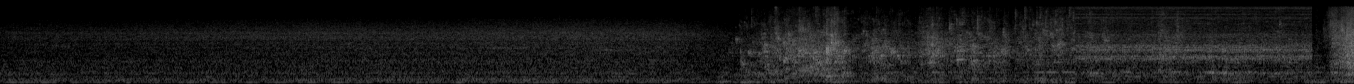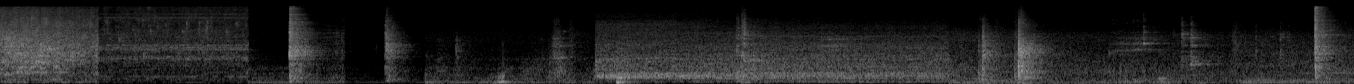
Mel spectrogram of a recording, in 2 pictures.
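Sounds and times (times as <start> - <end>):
pot being rinsed: 7.2 - 16.0
tap water running into a sink: 7.3 - 16.0.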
